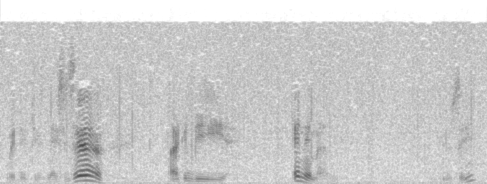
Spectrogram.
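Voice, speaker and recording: An actor playing a sly sorcerer of French and Egyptian birth, speaking with a French accent in theatrical, sinister 1930s radio drama style. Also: male voice, low voice, huge pitch swings, moderate pace, creaky, heavily acted. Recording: lo-fi old radio transcription with hiss.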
